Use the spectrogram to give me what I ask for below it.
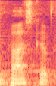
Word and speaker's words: Posca: It's mostly Posca paints. – Yeah, right? Am I saying that right? – Yep.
